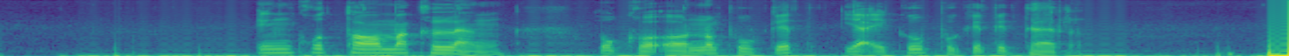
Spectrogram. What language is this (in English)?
Javanese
